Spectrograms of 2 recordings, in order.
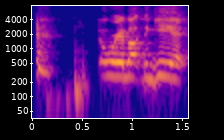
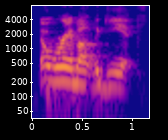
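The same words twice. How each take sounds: First: Much higher and louder, cracking up through granny's line; grandma's reassurance dissolving into giggles; laughing grandma voice. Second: Higher, louder imitation of a soothing granny; light Jamaican grandma reassuring her about the gate. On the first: Retold or imitated. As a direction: repeat granny's words while bursting into laughter. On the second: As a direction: impersonate grandma calming you down. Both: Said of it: "my grandma ... is just like".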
